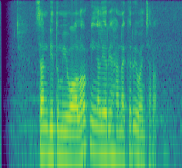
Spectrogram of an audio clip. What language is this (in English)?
Sundanese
